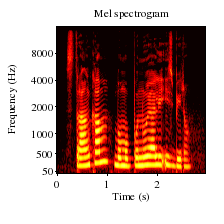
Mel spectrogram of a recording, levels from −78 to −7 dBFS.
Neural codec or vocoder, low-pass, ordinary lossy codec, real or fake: none; 14.4 kHz; none; real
